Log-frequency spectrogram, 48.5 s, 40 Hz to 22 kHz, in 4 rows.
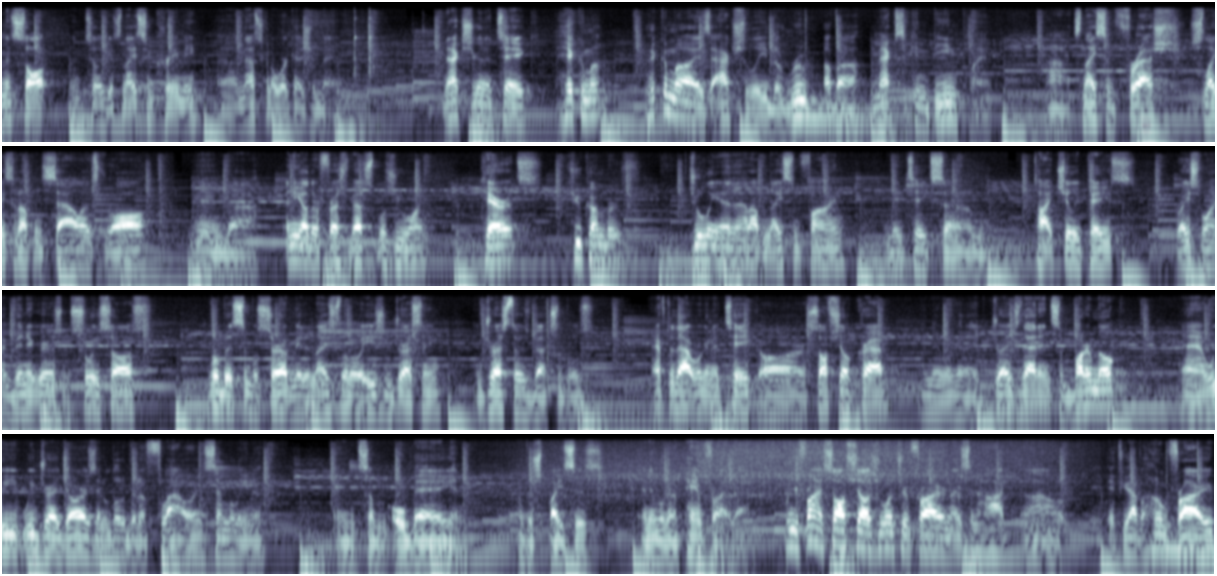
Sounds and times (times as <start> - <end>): Frying (food): 41.6 - 47.4.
